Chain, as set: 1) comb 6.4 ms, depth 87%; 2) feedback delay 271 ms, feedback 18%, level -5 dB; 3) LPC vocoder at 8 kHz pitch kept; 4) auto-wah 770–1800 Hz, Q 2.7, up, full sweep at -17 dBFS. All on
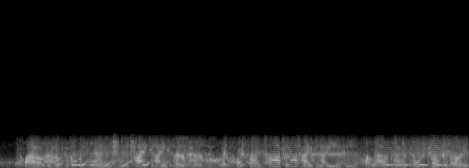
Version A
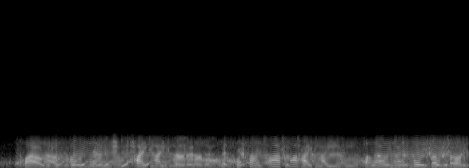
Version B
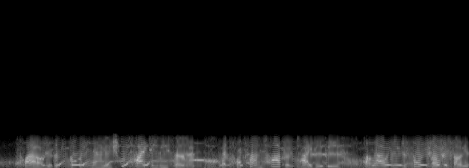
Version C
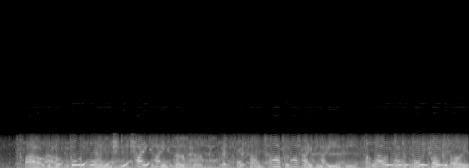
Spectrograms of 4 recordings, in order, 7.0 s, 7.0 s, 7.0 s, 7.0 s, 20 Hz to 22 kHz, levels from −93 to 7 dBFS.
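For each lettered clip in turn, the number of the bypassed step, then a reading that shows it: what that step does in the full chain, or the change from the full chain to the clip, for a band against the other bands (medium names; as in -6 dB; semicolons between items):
1, loudness change -1.5 LU; 2, momentary loudness spread change +3 LU; 4, 125 Hz band +19.0 dB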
